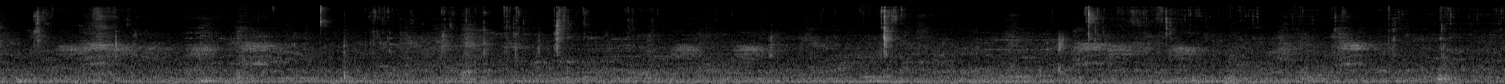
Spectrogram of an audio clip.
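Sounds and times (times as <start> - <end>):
man chewing: 0.0 - 6.7, 10.5 - 15.0.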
